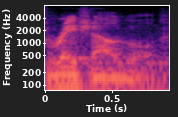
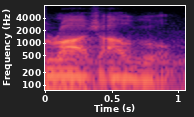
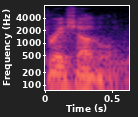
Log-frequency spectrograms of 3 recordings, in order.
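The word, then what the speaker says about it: Ra's al Ghul: episode where talia algol specifically says it's pronounced reish not raj so it's ray shaggle and it was really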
